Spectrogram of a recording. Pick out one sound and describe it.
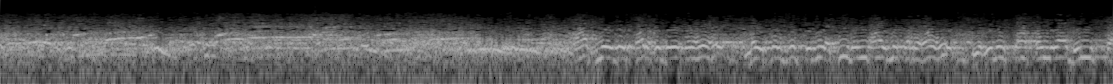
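A middle-aged man speaks with animation into a microphone, heard through an old, muffled recording.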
